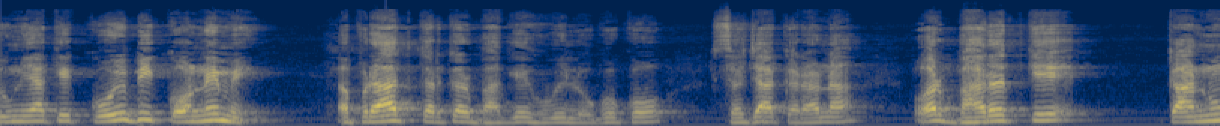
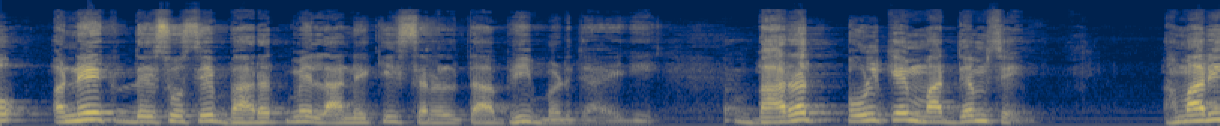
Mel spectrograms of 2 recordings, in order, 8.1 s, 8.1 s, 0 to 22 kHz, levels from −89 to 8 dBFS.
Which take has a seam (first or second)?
second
